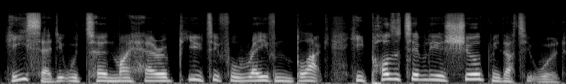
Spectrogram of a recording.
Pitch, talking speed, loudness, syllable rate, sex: 175 Hz, 180 wpm, -17 LUFS, 5.1 syllables/s, male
